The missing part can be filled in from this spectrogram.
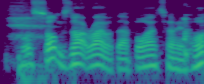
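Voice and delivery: very quiet, low, muttered cartoon dad voice. Taking turns doing cartoon voices with friends, a speaker does a Hank Hill impression. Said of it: "Oh, Hank Hill".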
